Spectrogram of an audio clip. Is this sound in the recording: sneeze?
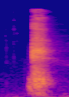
yes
